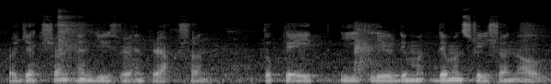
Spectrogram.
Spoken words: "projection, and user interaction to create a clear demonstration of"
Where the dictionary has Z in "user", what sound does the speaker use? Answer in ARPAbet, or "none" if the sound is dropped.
S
